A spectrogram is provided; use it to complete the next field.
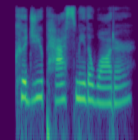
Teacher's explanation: Notice the flap t in water and the linking between pass me as so it sounds smooth.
